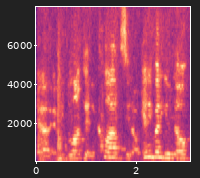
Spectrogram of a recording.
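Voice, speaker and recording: A woman's voice: mid-range voice, lively intonation, fast, a crowd in the background. A woman in her fifties, a veteran real estate agent, telling a story enthusiastically with many fillers. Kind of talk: casual storytelling in a meeting. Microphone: distant room microphone. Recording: echoey room, far from mic, noisy.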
